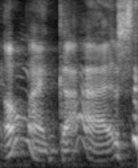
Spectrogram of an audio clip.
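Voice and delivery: drawn-out, giggly disbelief; slow mock gasp of words dissolving into giggles; laughing mock shock. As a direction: stretch it out slowly, scandalized and laughing. Scandalized reaction, breaking into laughter.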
